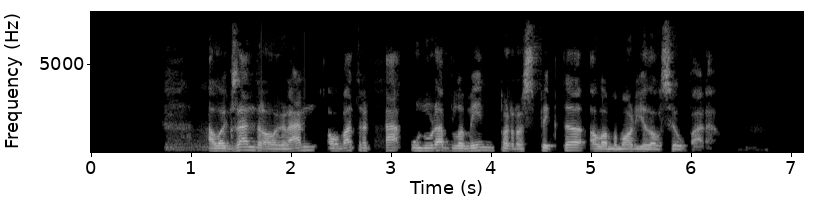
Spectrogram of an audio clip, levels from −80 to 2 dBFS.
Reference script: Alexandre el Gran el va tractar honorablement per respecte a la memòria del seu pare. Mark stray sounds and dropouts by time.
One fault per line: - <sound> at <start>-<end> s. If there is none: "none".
- dropout at 2.8-2.9 s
